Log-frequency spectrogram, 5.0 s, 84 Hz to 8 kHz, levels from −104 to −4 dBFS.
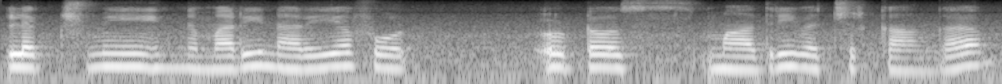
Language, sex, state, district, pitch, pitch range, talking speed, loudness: Tamil, female, Tamil Nadu, Chennai, 200 Hz, 190-215 Hz, 95 wpm, -17 LUFS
